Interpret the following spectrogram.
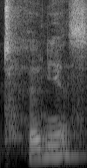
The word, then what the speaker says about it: Tönnies: something Max Weber and Ferdinand Tönnies, who was Tönnies, I think you should pronounce it, who was a German sociologist whose terms Weber was actually picking up on and expanding.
